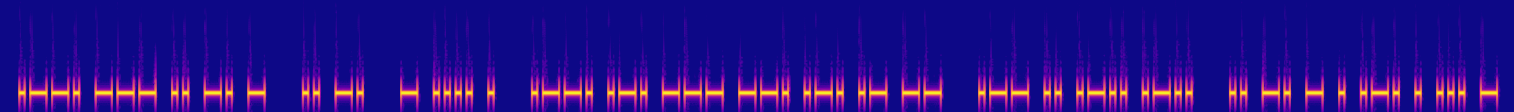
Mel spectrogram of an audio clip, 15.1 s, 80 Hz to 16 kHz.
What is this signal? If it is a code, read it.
Morse code, heard as a keyed tone, about 22 wpm, 700 Hz. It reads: POINT IN THE PROGRAM WILL INTEREST
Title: Sentences from Top 1000 Words - Review Part 5 - 22wpm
